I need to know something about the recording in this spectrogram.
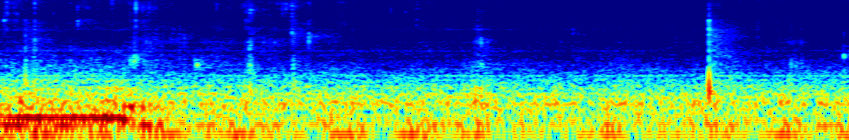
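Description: A person chewing fresh dates, with faint mouth clicks and one sharper click about three and a half seconds in. A steady low hum stops under a second in.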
